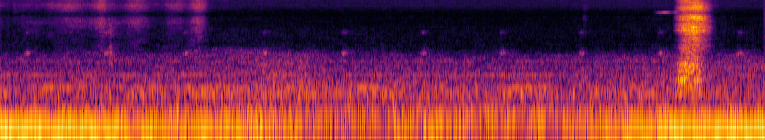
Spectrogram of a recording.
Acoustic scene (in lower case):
car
